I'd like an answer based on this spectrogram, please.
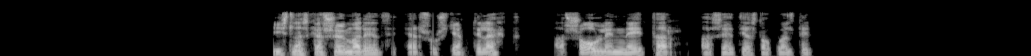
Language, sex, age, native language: Icelandic, male, 60-69, Icelandic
